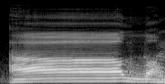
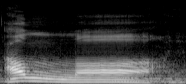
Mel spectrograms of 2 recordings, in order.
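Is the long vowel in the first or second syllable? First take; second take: first; second. First: The opening vowel is drawn out long. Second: The vowel after the l is drawn out long. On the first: The speaker calls it wrong. "Jangan dibalik Allah, bukan gitu" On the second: The speaker calls it right. "tempatnya panjang ba'dal lam"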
